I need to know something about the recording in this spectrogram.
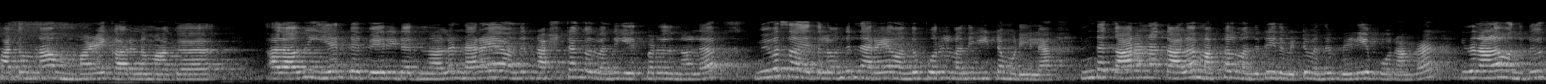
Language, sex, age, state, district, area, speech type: Tamil, female, 30-45, Tamil Nadu, Cuddalore, rural, spontaneous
